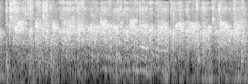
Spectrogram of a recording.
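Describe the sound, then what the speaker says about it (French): A church congregation at a Sunday service applauds warmly, a dense continuous wash of clapping filling the room, loud and steady throughout, with some voices under it. "Acclamation pour lui, s'il vous plaît."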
